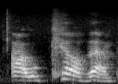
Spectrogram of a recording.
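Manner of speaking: hammed-up villain threat; mock sinister vow. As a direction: declare it like a cartoon baddie. Villain threat, first take.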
